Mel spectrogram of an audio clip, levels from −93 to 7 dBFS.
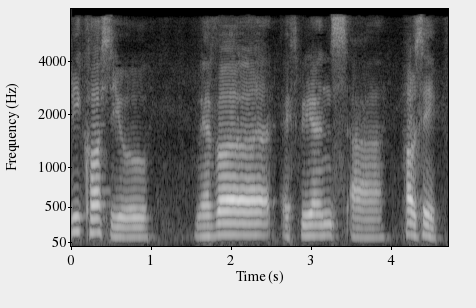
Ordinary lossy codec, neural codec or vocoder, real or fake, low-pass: AAC, 32 kbps; codec, 24 kHz, 0.9 kbps, WavTokenizer, small release; fake; 7.2 kHz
